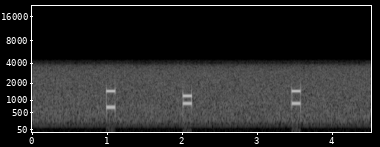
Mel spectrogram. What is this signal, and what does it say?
DTMF, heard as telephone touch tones, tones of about 120 ms. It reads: 3 7 9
